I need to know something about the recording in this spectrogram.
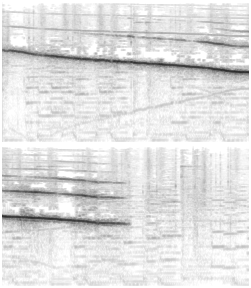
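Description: A comedy sound-effect whistle falling slowly and steadily in pitch for about four and a half seconds, then stopping abruptly. It is the cartoon falling-bomb whistle that comes before an explosion.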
